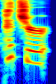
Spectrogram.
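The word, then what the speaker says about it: Picher: so we're talking about pitcher Oklahoma for a little bit you ever heard of it like a water pitcher without the tea how do you spell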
